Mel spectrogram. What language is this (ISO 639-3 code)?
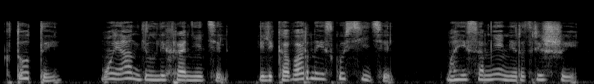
rus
